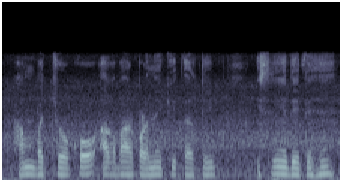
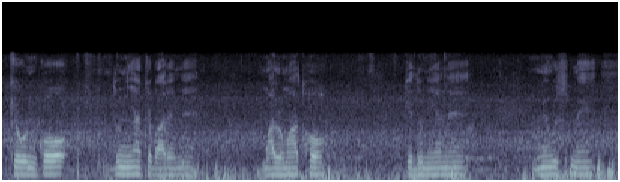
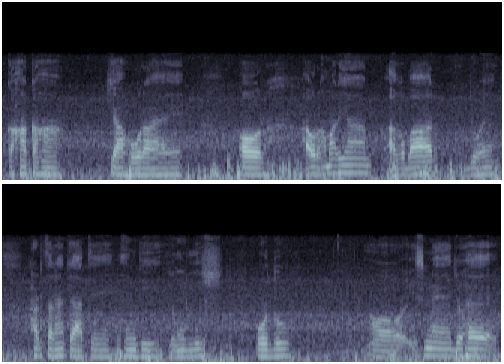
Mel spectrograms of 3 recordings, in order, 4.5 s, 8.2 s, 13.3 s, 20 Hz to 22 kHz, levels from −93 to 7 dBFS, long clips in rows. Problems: constant background noise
